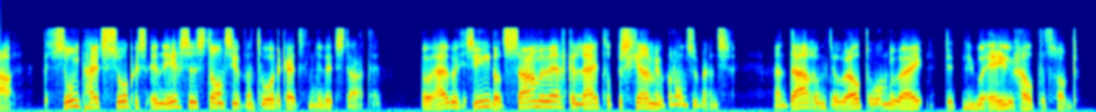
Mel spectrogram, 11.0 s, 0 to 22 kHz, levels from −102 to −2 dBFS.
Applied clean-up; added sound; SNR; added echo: neural diffusion model UNIVERSE++.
